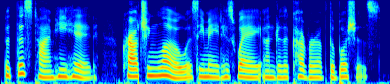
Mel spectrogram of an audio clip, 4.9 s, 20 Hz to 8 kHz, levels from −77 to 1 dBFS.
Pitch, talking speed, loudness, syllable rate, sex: 195 Hz, 220 wpm, -22 LUFS, 5.0 syllables/s, female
